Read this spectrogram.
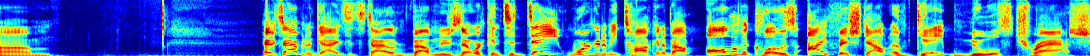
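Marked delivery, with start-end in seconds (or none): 1.2-8.2 animated, pitched-up video-host intro voice. Doing an impression after being asked for one: Tyler from Valve News Network impression. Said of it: "Do a V N N impression".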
